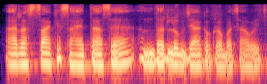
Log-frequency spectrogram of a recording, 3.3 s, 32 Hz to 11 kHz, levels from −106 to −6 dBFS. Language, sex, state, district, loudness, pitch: Maithili, male, Bihar, Purnia, -16 LUFS, 130 Hz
